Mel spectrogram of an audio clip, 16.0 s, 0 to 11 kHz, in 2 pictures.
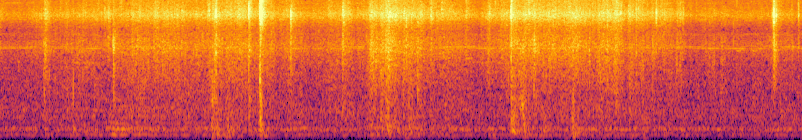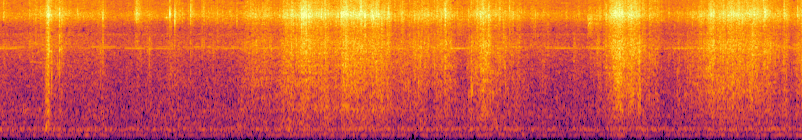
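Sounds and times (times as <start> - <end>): faint background hum: 0.0 - 16.0
crackles and snaps: 2.0 - 10.2.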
